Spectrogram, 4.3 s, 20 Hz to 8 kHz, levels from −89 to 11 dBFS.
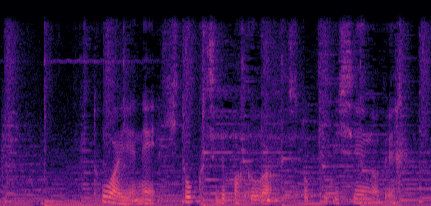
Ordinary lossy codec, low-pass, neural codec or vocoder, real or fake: none; 7.2 kHz; none; real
